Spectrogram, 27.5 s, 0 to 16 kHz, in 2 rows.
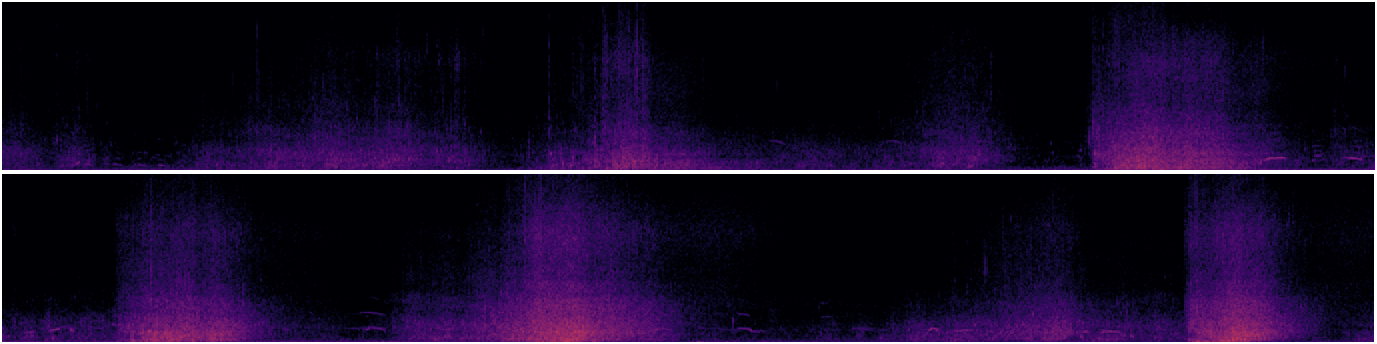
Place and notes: Trégastel, Bretagne, France. - quiet waves [Grève blanche]
Tregastel, Grève blanche.Ambiance très calme sur la plage, quelques voix et mouettes.Petites vagues.
Tregastel, Grève blanche.Very quiet ambiance on the beach.Soft waves.Somes voices and seagulls
5 August, 11:50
